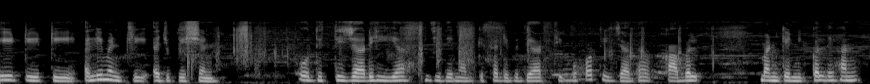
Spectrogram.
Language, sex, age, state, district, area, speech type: Punjabi, male, 45-60, Punjab, Patiala, urban, spontaneous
